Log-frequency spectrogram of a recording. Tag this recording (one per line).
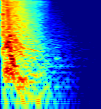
Laser
Sci-Fi
Weapon
Space
Gun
